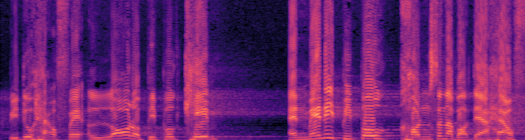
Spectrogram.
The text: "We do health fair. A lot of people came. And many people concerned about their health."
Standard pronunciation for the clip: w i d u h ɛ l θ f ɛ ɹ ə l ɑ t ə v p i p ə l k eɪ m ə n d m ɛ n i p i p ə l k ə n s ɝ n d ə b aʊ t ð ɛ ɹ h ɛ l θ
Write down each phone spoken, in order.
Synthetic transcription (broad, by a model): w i d u h ɛ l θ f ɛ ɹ ə l ɑ t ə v p i p ə l k eɪ m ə n m ɛ n i p i p ə l k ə n s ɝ n ə b aʊ t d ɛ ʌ h ɛ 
